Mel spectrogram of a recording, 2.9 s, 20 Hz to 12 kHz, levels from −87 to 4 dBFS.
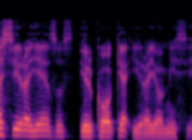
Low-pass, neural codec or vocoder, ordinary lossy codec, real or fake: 7.2 kHz; codec, 16 kHz, 16 kbps, FunCodec, trained on Chinese and English, 50 frames a second; MP3, 48 kbps; fake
